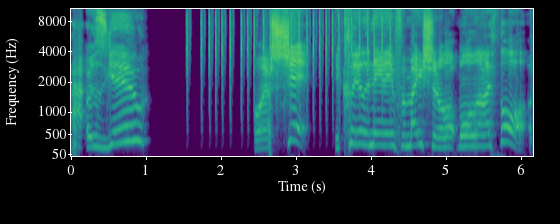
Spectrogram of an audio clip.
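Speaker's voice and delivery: poor put-on British accent. Voicing a rude game character: bad british accent. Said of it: "This accent sucks".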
